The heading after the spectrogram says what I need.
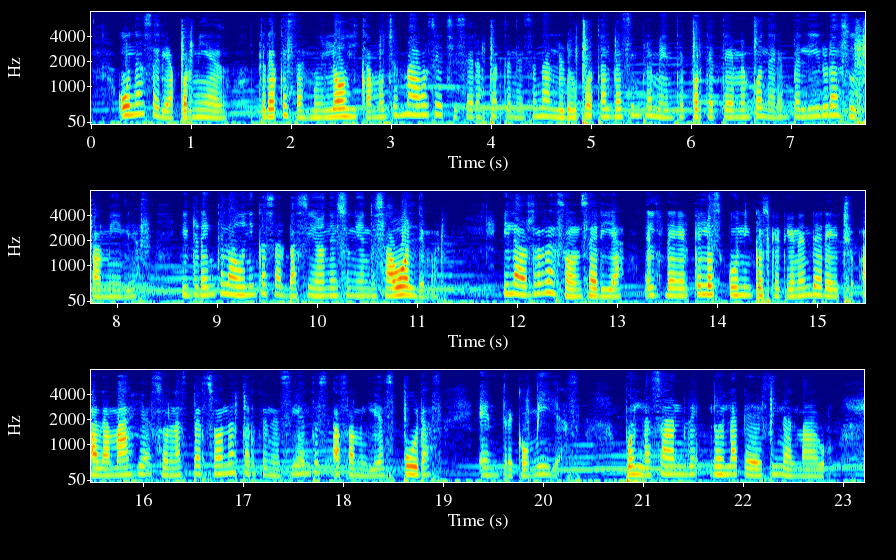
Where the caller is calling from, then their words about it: Colombia; soy de Colombia.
